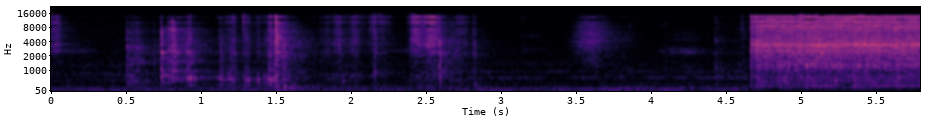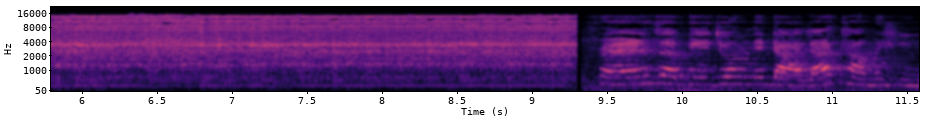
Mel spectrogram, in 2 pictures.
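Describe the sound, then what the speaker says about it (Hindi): An electric grinder whirs loudly and steadily as it blends green chili, onion and garlic-ginger paste, starting after some clatter and talk and cutting off to a voice speaking. "और अब हम इसको ग्राइंड कर देंगे."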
